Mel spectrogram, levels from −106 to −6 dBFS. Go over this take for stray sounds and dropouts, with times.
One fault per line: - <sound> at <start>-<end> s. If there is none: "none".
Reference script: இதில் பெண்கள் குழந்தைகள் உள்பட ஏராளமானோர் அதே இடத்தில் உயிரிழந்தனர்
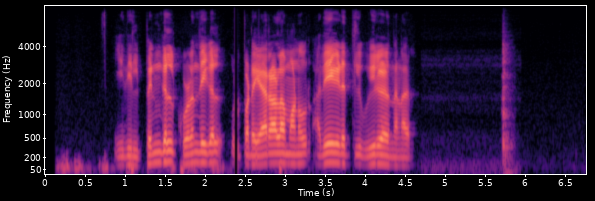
- dropout at 2.4-2.4 s
- thud at 5.7-5.9 s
